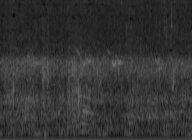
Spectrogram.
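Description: Quiet outdoor background: a faint, even hush with a few faint, indistinct sounds and no loud event.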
